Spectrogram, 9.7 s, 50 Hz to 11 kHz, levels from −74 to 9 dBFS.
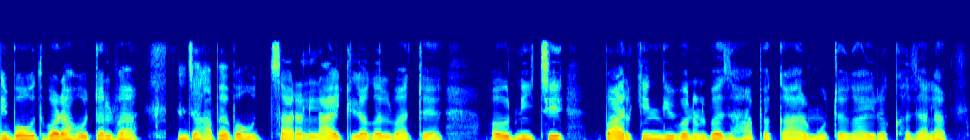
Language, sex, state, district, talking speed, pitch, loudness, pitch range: Bhojpuri, female, Uttar Pradesh, Gorakhpur, 150 wpm, 195 Hz, -18 LUFS, 190-205 Hz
